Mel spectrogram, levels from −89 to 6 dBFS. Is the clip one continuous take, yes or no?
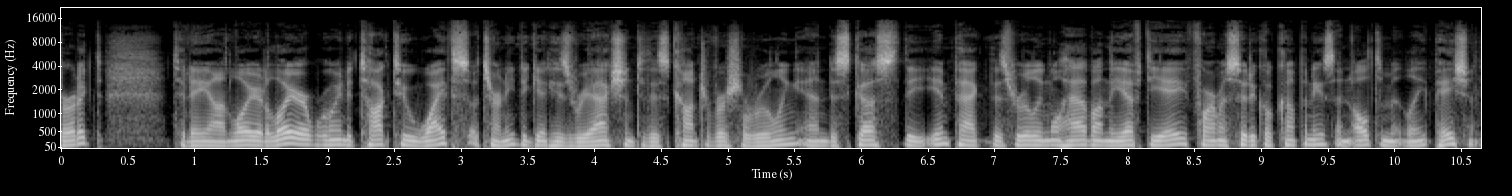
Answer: yes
